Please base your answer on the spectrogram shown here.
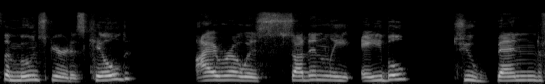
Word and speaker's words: Iroh: Yeah, I mean, and I think the correct term is Iroh, but oh, you are correct. Yes, Iroh.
